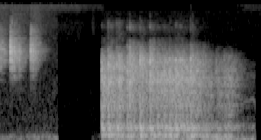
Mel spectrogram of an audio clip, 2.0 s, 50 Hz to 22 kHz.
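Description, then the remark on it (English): Dice clatter across a hard tabletop in two bursts: a quick rattle, a brief pause, then a longer tumbling roll that settles after about a second, the dice showing 17 and 18. Fairly loud, with no voices. “Well, as requested, numbers on the dice are 17 and 18.”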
